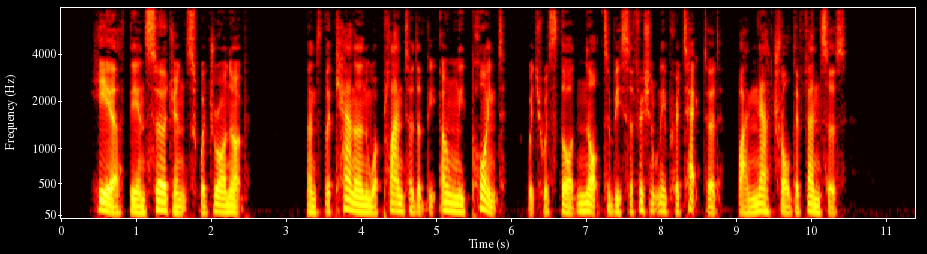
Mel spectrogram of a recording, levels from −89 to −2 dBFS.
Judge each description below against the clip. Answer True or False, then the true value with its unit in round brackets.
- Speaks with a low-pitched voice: True (100 Hz)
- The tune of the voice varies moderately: True (3.0 semitones)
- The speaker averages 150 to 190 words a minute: False (135 wpm)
